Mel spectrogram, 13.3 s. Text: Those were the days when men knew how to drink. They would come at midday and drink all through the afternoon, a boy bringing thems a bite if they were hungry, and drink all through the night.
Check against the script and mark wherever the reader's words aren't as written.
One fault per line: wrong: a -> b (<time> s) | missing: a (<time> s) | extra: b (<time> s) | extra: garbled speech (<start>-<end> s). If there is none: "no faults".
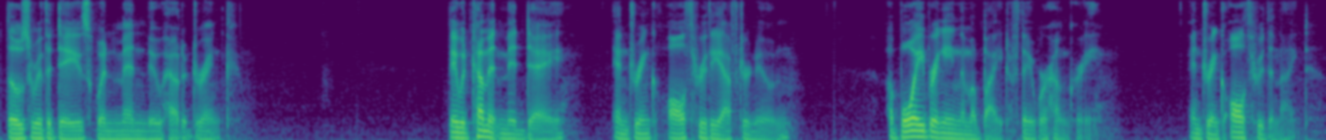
wrong: thems -> them (9.6 s)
